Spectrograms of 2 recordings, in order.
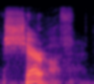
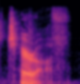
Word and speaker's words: Cherof: People at work here don't realize that his last name is pronounced Cherof. They think it's Cherof. – Right. – And that's totally wrong.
